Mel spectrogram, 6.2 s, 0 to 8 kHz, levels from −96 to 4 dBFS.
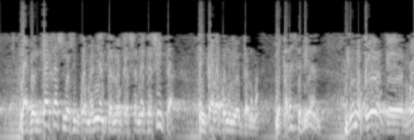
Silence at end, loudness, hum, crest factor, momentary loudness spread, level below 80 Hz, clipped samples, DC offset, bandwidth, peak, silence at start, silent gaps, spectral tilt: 0 s; -8 LUFS; none; 8 dB; 6 LU; -32 dBFS; 2%; under 0.1%; 8 kHz; 0 dBFS; 0 s; none; -7.5 dB/octave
